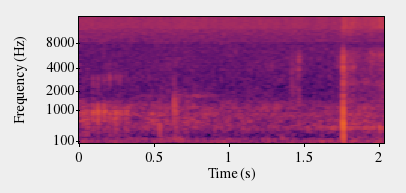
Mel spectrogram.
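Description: Near silence: a faint low rumble, with a single sharp click near the end.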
